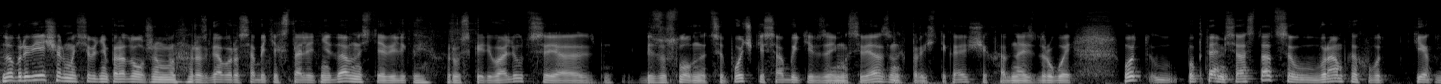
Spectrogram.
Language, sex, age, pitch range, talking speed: Russian, male, 50-69, 85-115 Hz, 125 wpm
